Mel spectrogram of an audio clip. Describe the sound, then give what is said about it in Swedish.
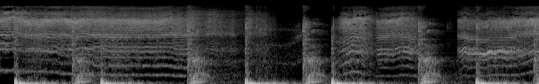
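A newborn baby cries in loud, high-pitched wails, broken into about half a dozen short bursts with quick gasping pauses between them, and no one talking. “Av barnet som det skriker.”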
